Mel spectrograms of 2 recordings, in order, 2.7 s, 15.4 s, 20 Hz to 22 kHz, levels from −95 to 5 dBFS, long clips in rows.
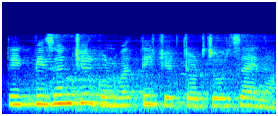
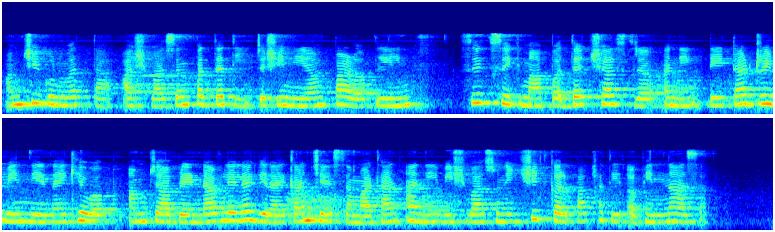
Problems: constant background noise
